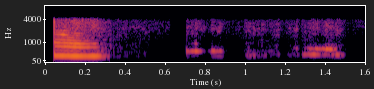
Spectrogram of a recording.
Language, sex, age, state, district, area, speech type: Malayalam, female, 18-30, Kerala, Idukki, rural, conversation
